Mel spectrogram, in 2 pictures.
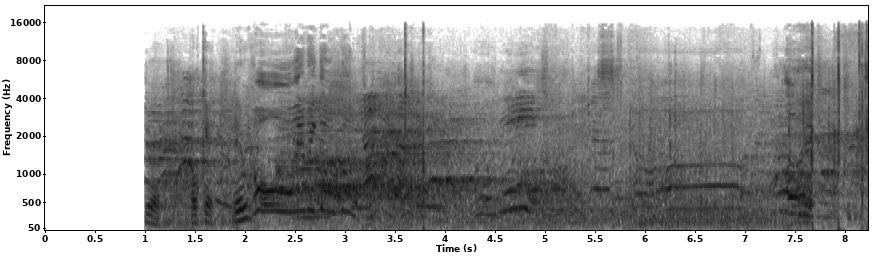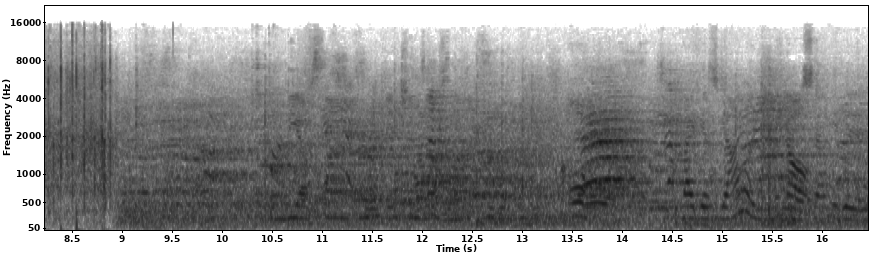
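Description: Young women shout to each other in a large echoing hall.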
